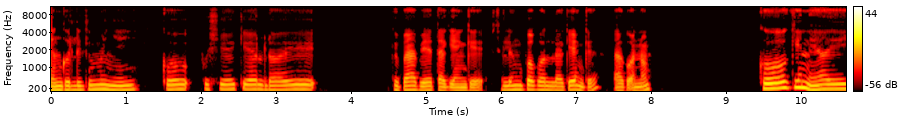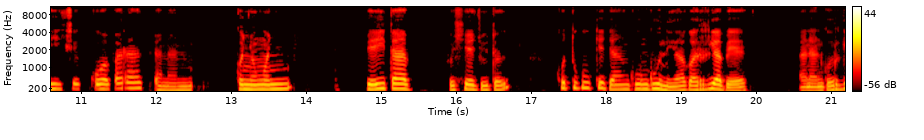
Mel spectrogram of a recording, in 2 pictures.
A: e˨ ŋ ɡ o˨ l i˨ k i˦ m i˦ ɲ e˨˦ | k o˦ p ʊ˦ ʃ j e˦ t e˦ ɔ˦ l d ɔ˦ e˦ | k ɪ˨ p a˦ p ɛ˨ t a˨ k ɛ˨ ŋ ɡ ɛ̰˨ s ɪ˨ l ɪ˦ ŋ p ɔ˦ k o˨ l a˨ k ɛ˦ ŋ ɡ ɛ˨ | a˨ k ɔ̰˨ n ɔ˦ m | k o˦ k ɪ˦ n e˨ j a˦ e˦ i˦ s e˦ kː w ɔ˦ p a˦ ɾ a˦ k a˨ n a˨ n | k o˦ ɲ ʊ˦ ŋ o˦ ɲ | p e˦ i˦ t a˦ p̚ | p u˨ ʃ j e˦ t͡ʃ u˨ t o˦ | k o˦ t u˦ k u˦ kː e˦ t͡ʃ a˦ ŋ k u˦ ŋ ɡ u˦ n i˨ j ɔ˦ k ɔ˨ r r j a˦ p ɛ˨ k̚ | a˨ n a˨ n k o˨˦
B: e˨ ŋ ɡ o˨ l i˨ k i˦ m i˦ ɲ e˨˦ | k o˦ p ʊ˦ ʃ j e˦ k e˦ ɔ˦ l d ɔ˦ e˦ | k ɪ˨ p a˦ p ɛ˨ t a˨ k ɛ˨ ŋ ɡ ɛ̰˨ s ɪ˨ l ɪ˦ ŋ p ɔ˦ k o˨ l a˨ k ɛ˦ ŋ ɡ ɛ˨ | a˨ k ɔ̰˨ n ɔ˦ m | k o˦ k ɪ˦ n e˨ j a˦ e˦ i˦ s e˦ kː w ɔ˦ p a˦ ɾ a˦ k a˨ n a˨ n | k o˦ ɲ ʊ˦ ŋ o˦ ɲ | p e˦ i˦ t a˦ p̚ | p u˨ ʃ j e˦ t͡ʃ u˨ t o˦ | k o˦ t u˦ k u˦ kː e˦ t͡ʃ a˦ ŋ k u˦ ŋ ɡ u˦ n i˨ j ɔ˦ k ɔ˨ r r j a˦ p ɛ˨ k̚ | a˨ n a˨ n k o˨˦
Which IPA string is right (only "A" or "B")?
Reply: B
